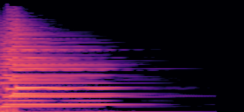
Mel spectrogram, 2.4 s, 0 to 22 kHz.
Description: A Major 11th G sharp

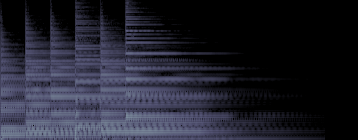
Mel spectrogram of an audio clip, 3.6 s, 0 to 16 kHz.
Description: D sharp Suspended 2nd, Guitar; D#sus2; arpeggiated; 10,13,10,10,10,11

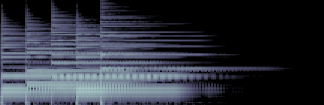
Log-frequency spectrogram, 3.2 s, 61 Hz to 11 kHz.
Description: C Major Sharp 11th, Guitar; arpeggiated; CM#11; x,3,4,4,0,2

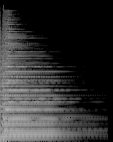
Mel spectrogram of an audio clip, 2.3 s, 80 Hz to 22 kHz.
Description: F sharp 7th Suspended 4th, Guitar, DADGAD

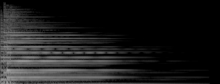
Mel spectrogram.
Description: A Major A, Guitar; strummed; x,17,16,14,17,x

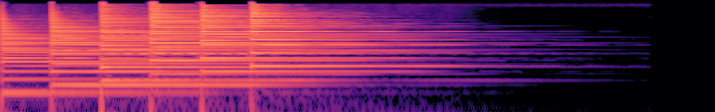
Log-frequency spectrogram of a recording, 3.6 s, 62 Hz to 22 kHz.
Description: F Major 7th Suspended 4th F

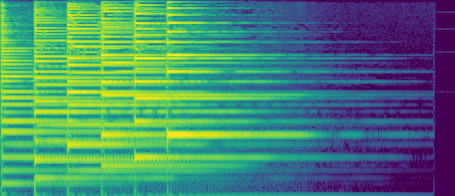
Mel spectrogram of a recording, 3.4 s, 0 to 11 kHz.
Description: E Major 7th Suspended 4th Sharp 5th A

